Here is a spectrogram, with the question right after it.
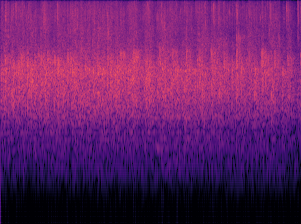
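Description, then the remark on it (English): An audience bursts into a steady round of applause for foster and adoptive families who have stood up, dense overlapping claps holding at a fairly loud, even level for several seconds and easing slightly at the end, with no voices standing out. “So could we give these folks a round of applause, please?”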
